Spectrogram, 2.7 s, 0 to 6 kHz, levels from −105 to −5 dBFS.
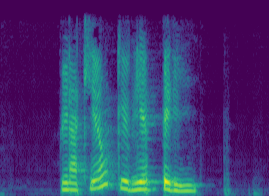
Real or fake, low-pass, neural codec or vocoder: fake; 5.4 kHz; codec, 16 kHz in and 24 kHz out, 1.1 kbps, FireRedTTS-2 codec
